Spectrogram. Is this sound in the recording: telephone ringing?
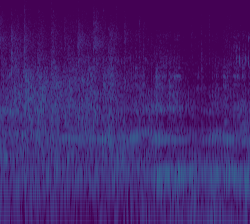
no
